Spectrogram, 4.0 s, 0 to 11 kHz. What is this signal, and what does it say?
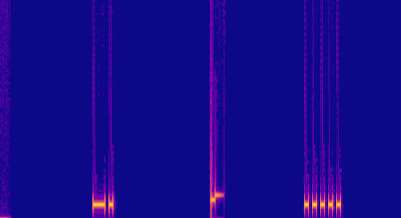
Morse code, heard as a keyed tone, about 30 wpm, 700 Hz. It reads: N 5
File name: Single-Letter-Number-30wpm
